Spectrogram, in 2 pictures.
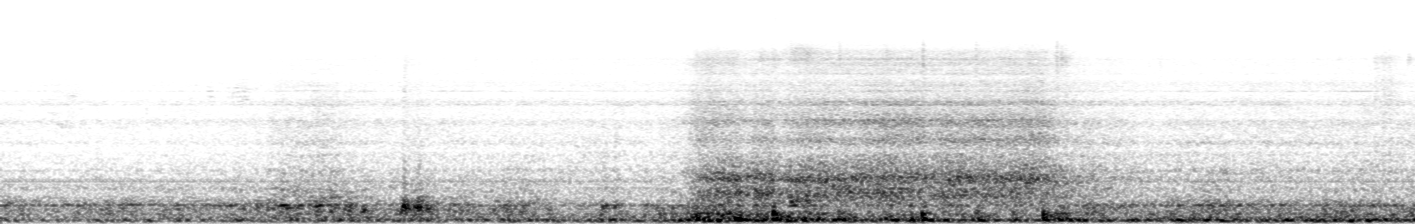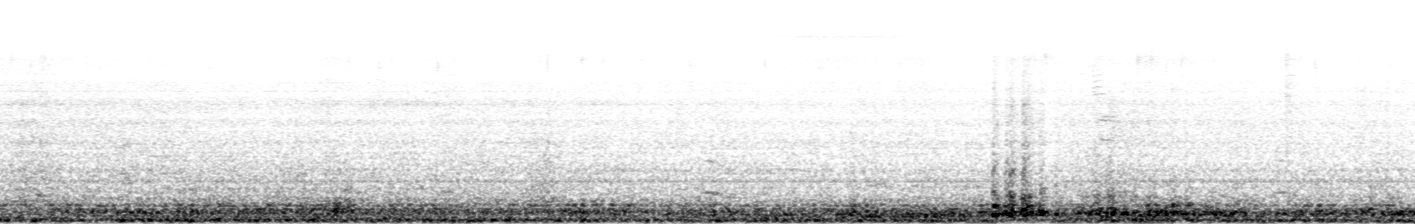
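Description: Electric train running along the line, heard from the driver's cab: a steady low running noise with wheel clatter. About a quarter of the way in, the sound swells louder and fuller for about four seconds, and a quick run of sharp knocks comes near the end.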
